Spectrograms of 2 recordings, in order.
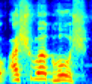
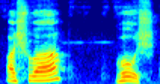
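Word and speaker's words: अश्वघोष: अच्छा एक सेकंड, इसका नाम प्रोनाउंस कर दूं, इस वाले का, चेयरमैन सेकंड को, इसको अश्व घोष। थोड़ा मैं जल्दबाजी में लिख रहा हूँ ना, अश्व घोष।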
